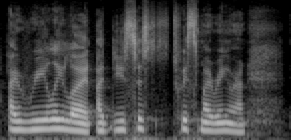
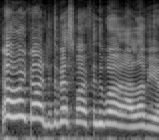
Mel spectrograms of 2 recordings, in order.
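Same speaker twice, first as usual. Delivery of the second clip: much higher, louder and fast, over the moon; gushing husband; 10 semitones higher, 7 dB louder, faster than usual. Retold or imitated. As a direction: rush the praise out, overjoyed. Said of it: "He's like".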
